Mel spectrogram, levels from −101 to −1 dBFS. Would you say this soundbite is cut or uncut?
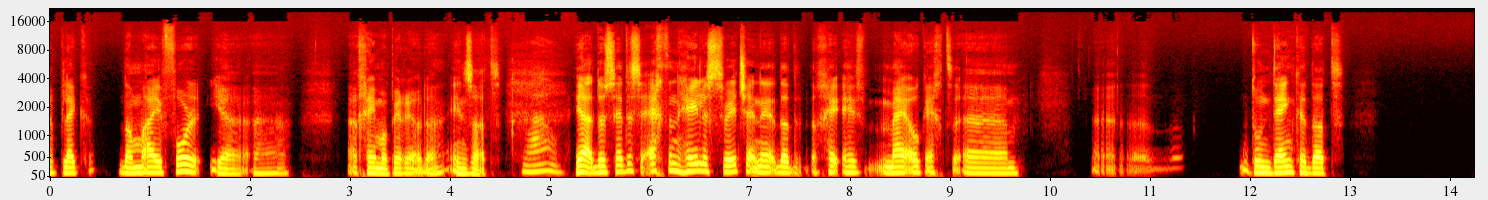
uncut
